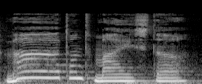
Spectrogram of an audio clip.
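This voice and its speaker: A man voicing an old ship's cook who speaks slowly and eerily, like a prophet, in a storybook reading. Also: on the high side, sing-song, darkish tone, voice pushed up, full character voice. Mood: eerie prophetic. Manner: slow, drawn-out, faraway prophetic tone.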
